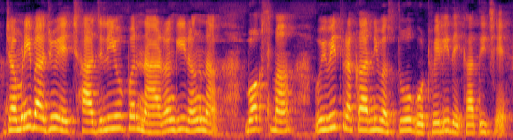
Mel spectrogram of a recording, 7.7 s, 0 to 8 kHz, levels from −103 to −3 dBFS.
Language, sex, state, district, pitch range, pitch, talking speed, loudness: Gujarati, female, Gujarat, Valsad, 200-240 Hz, 220 Hz, 110 wpm, -16 LUFS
